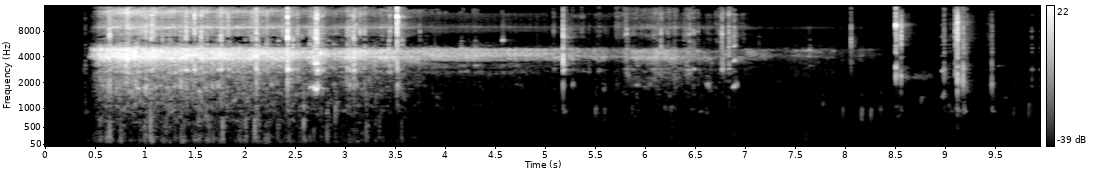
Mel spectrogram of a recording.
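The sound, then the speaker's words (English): Loud bubbling gurgle of a water pipe being drawn through during a dab hit for about three seconds over a steady sizzling hiss from the torch-heated piece, which thins out and fades, followed by a few faint clicks. “And then you just put it in the heat and watch it sizzle and inhale.”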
